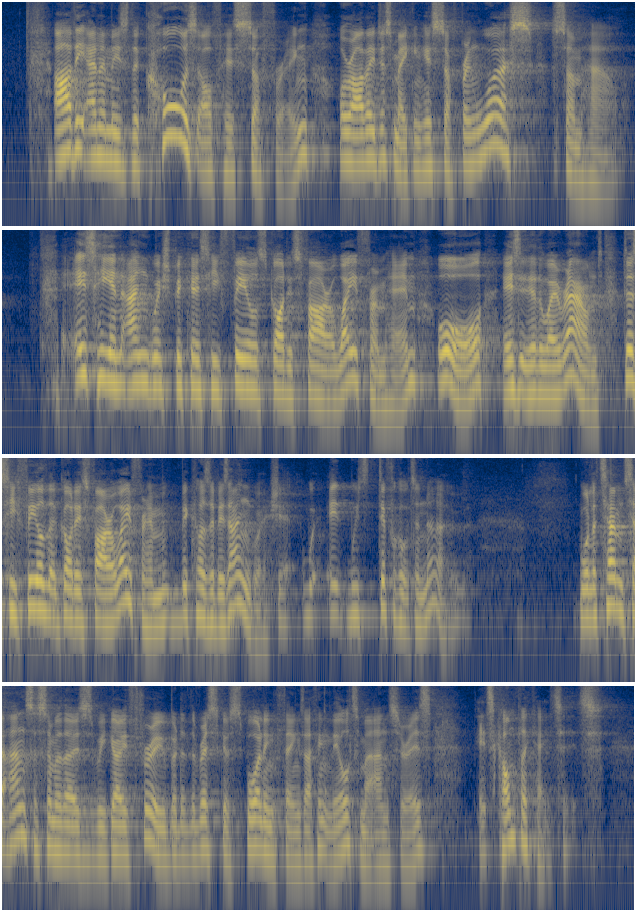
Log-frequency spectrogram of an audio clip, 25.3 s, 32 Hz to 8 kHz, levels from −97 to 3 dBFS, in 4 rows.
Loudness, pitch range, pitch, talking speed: -23 LUFS, 135-180 Hz, 155 Hz, 195 wpm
